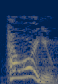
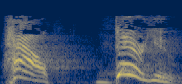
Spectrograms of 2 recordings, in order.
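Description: First: Softer, higher, gentle hello; friendly greeting. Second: Loud, indignant rebuke with a wagging finger; scolding. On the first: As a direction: greet him kindly, disarmingly. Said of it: "Jesus said". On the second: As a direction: scold him sharply, full of outrage. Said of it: "shake his finger, and say". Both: Pretend.

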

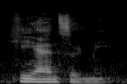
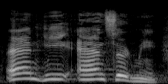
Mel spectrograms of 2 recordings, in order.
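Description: First: Lower, softer, after a pause; hushed reveal. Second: Higher, emphatic scripture quote; delighted repeat. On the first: Preacher revealing God's answer to the congregation, hushed. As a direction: drop low and soft for the answer. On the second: Preacher relishing the verse for the congregation, delighted. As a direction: lift the pitch and relish the line. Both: Acted.

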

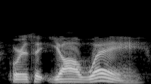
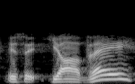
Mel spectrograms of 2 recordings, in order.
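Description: First: "Yahweh" said as "Yah-WAY", drawn out; W pronunciation. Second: "Yahweh" said as "Yah-VAY", slow and questioning; V pronunciation. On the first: Students asking teacher which name is right, W sound. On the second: Students asking teacher which name is right, V sound. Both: Acted. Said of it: "how should we pronounce it".

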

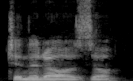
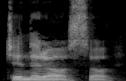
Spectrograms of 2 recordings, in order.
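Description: First: Generoso with a buzzing Z, generozo; with a Z sound. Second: Generoso with a crisp S between the vowels; Generoso, S as in sun; with an S sound. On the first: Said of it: "or more like a Z". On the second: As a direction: say Generoso with a hissed S. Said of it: "might sound more like an S". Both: Shown as a demonstration.

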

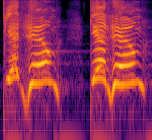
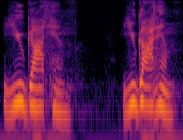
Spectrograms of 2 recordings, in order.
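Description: First: Much higher, loud shouting fan; crowd yell. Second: Softer, slow, assured fan voice; calm confident cheer. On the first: Football fans yelling at the safety to tackle, loud shout. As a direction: bellow it from the bleachers. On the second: Other half of the crowd calmly sure, softer confident call. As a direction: say it like you know he's got it. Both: Retold or imitated. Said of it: "half the crowd would be yelling".

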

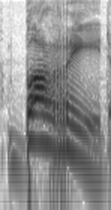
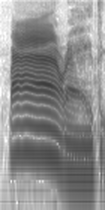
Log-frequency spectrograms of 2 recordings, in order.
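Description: First: "Buried," low, with a strongly rolled R; full Scottish pronunciation. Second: "Buried," in a low mock-English accent; English pronunciation. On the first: Shown as a demonstration. Preacher models the word for everyone to repeat, "Buried," with rolled Scottish R. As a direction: say "Buried," in full Scottish glory, burr-eed. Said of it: "let me say it in its full glory". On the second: A Scottish preacher imitates how English people say it, mock English accent. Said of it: "I know that English people say".

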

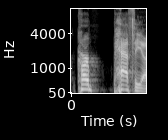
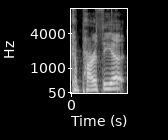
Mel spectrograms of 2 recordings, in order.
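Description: First: "Carpathia" as car-PATH-ee-uh, slowly; careful second attempt. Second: "Carpathia" as kuh-PAR-thee-uh; tentative pronunciation. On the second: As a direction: say "Carpathia" with the R in the stressed second syllable. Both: Real, not acted. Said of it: "I could be saying that wrong".

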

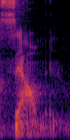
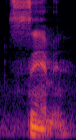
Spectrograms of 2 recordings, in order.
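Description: First: "salmon" said "SAL-mun", L pronounced, under the breath; L sounded in salmon. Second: "salmon" said "SAM-un", L left silent. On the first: Showing himself the wrong way, "salmon" with sounded L. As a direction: whisper "salmon" with an audible L. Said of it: "not salmon". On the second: Correcting himself after a near slip, "salmon" with silent L. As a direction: say "salmon" without any L sound. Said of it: "I almost told him it was salmon". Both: Shown as a demonstration.

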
